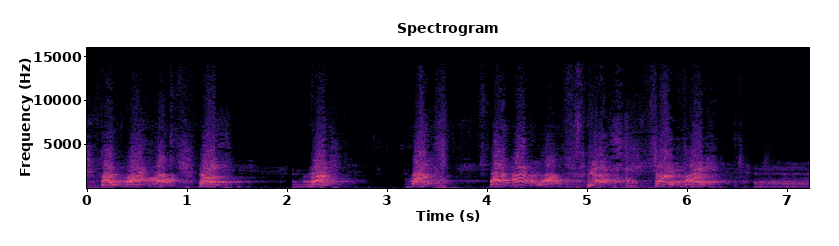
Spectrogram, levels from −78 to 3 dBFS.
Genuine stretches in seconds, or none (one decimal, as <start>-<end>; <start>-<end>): 0.0-4.8; 6.3-7.2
